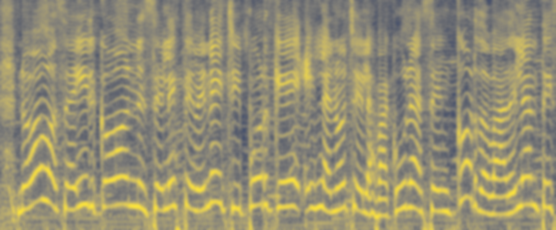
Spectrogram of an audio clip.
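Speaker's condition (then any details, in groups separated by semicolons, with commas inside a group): No condition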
